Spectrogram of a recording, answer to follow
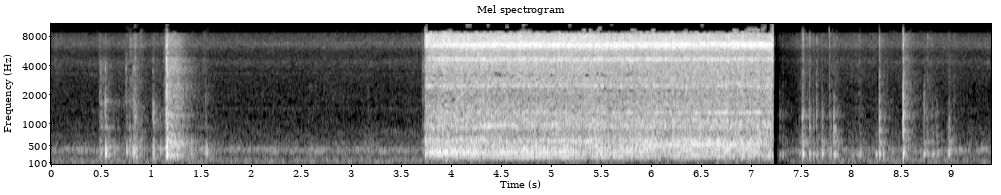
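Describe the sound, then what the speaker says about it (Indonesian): A dry blender motor roars loudly and steadily for about three and a half seconds grinding roasted peanuts without water, with clattering and handling noises before and after. "Kita blender menggunakan blender kering ya."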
